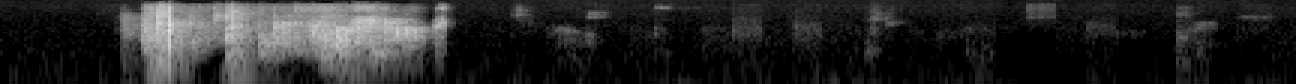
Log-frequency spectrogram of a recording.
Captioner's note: audience applauds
